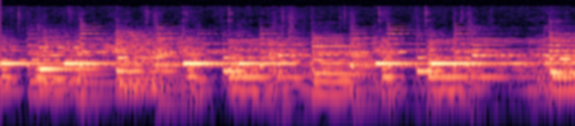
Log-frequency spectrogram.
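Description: Piano music: a gentle melody of struck notes in a steady, even pulse.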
